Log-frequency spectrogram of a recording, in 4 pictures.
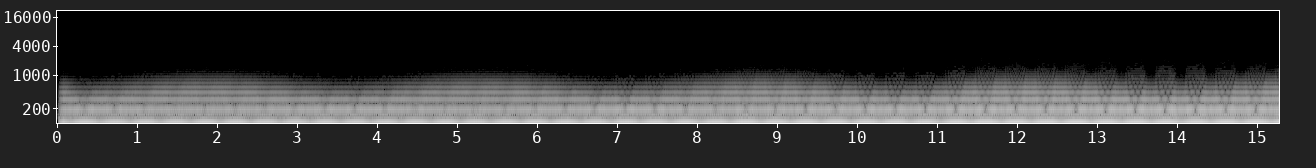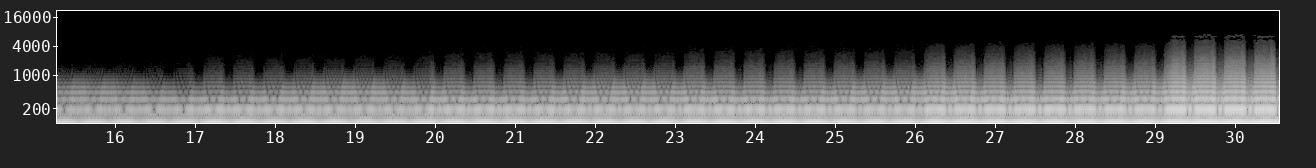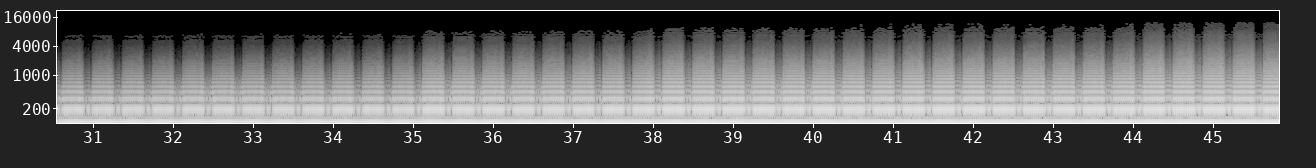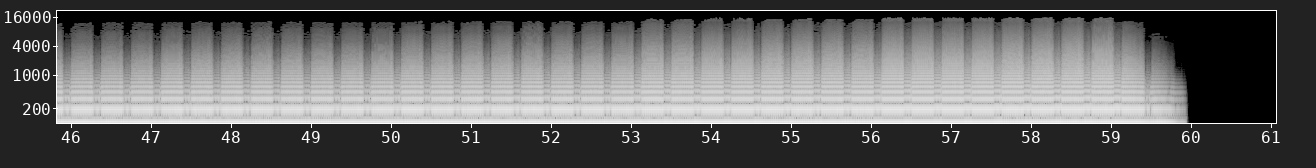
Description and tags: Live Sub bass riser
A basspulse rising and getting louder and heavier. Watch those subs! Cranked the drive gradually.
loud, sub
